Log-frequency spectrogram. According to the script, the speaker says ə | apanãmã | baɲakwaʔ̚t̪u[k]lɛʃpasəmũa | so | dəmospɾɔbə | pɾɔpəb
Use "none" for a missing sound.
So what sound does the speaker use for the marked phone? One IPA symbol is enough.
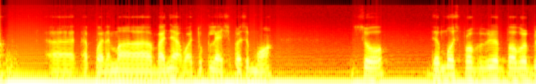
k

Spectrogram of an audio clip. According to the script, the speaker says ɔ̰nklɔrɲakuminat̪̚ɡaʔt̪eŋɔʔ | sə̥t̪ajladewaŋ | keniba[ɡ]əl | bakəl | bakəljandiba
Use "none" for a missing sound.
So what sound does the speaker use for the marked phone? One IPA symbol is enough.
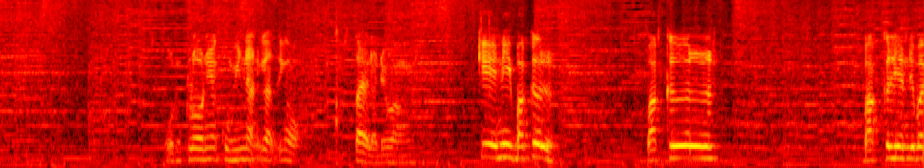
k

